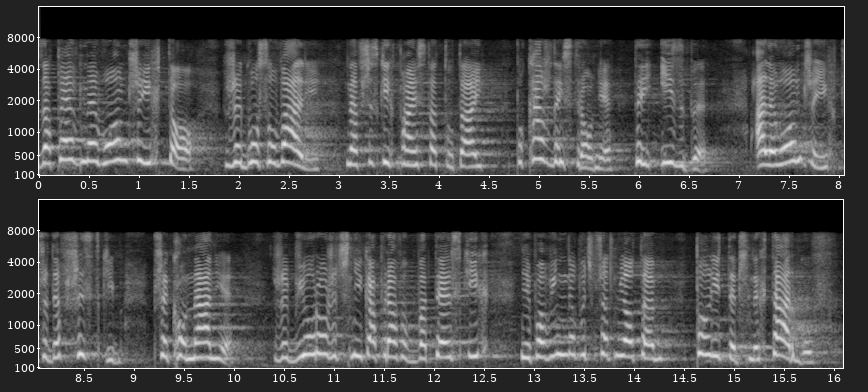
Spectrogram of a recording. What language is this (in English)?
Polish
